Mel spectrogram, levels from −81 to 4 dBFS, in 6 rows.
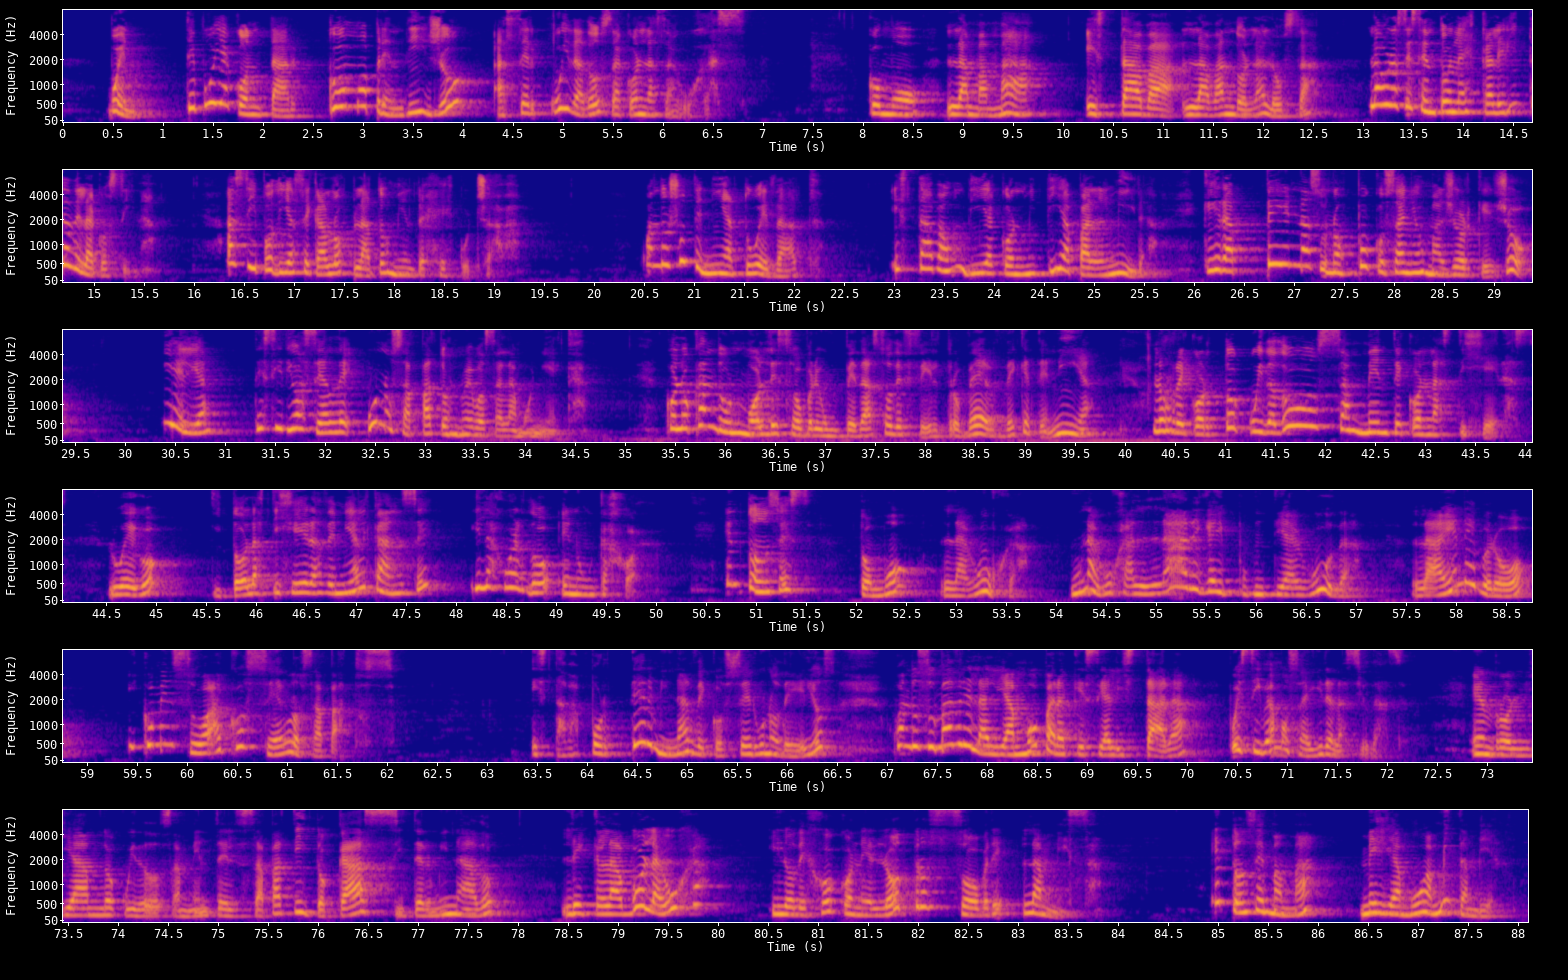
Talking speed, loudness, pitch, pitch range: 110 wpm, -19 LUFS, 245 Hz, 205-320 Hz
